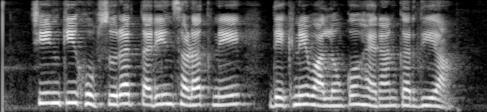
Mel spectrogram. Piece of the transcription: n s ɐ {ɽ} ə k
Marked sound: correct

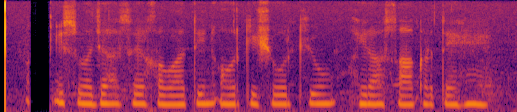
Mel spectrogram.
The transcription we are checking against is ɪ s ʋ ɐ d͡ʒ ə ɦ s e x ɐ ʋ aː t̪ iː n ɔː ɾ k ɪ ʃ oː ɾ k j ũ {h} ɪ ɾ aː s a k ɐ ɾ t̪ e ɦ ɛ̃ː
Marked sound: correct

